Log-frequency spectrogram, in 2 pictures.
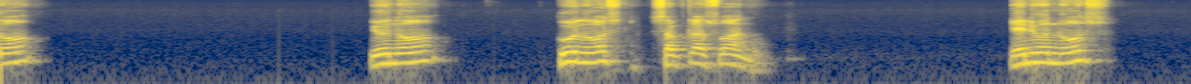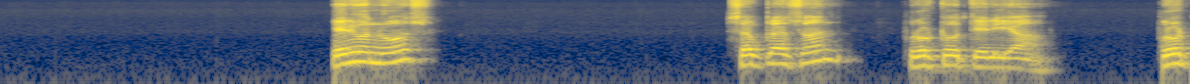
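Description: A middle-aged man speaks calmly in short phrases through an online call.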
